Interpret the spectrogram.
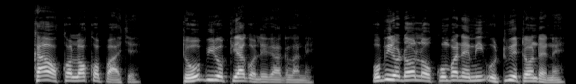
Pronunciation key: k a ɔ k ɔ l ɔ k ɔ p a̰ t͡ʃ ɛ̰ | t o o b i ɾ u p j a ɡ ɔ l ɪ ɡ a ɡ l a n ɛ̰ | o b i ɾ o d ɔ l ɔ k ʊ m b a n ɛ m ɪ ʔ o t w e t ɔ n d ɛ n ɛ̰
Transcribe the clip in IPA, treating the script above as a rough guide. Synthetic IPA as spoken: k a ɔ k ɔ l ɔ k ɔ p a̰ t͡ʃ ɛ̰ | t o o b i ɾ o p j a ɡ ɔ l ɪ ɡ a ɡ l a n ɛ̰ | o b i ɾ o d ɔ l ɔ k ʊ m b a n ɛ m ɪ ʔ o t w e t ɔ n d ɛ n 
